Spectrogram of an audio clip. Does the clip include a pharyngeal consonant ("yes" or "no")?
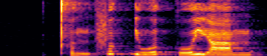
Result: no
